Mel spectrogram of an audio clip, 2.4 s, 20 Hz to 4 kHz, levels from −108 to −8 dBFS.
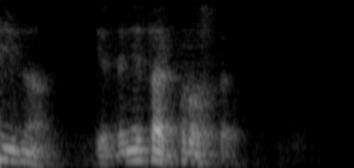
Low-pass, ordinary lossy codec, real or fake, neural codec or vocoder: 3.6 kHz; MP3, 24 kbps; fake; codec, 24 kHz, 0.9 kbps, DualCodec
